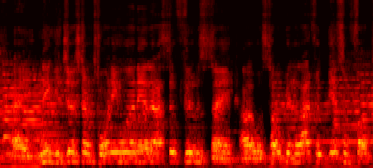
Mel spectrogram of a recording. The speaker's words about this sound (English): this is a very rough mix for a song I'm working on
